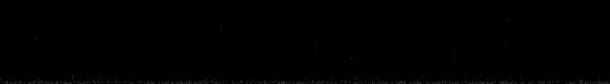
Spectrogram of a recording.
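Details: Cat chewing food at close range for ASMR, giving scattered sharp crunches and wet clicks at an uneven pace over a low, steady background hum.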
